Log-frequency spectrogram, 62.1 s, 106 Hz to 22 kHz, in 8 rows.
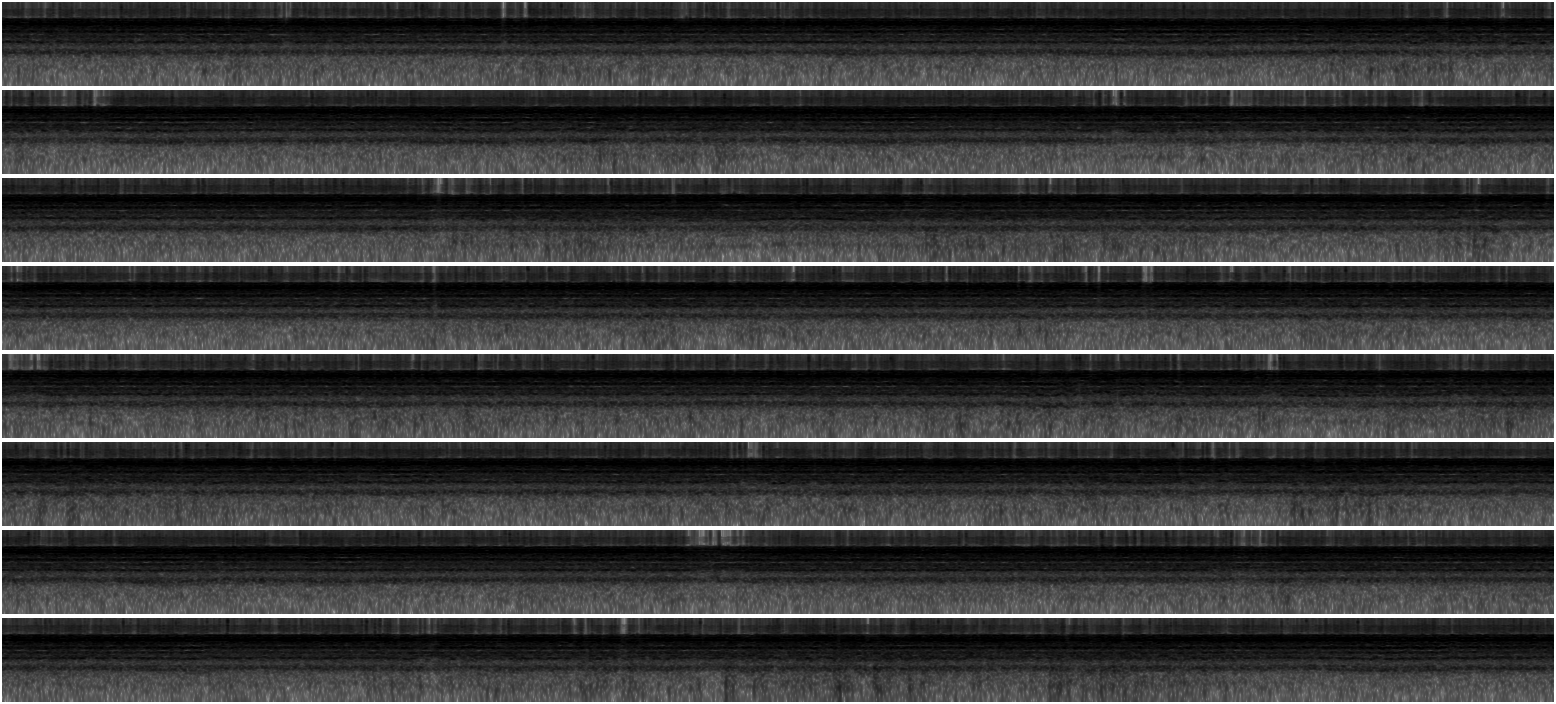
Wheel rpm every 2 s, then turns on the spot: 230, 230, 230, 230, 220, 230, 220, 230, 230, 220, 230, 230, 240, 230, 230, 230, 230, 230, 230, 230, 230, 230, 230, 230, 230, 230, 230, 230, 230, 230, 230.
none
